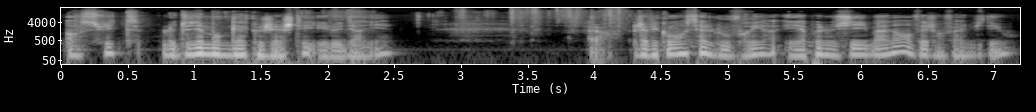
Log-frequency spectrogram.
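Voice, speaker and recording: A man speaking in a hushed, soft-spoken ASMR manner, slipping into whispers, with a husky, breathy voice, chatting casually as a host. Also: low voice, fast talker. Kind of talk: soft-spoken ASMR, casual chat about book purchases.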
